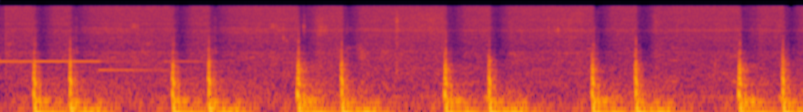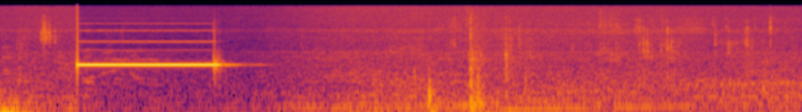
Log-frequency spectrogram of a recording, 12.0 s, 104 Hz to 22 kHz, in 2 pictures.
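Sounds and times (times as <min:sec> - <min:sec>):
loud electronic beep: 0:00.0 - 0:01.8.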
